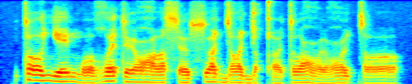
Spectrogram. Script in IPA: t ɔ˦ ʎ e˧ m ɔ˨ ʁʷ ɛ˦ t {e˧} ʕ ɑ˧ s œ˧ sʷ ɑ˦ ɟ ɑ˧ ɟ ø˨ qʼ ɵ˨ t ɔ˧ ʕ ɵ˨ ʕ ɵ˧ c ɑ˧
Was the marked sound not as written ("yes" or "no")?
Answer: yes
